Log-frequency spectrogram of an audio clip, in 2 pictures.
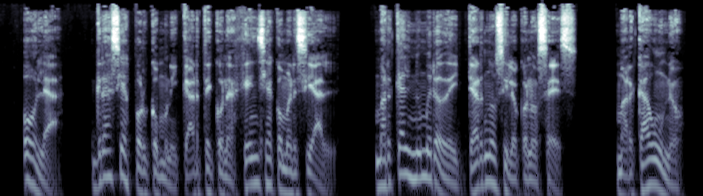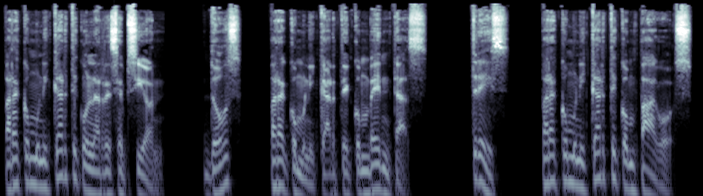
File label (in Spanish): telefonía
